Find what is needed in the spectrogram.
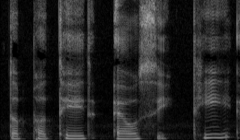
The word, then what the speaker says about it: The Petite Elsie: 那我的 IG 账号就是 The Petite Elsie，T H E P E T I T E E L S I E。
